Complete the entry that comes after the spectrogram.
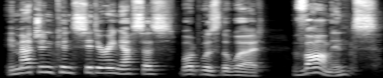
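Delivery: high opening, mock incredulity; amused disbelief without a real laugh; amused alien. A narrator's reading. Alien scoffing at being taken for vermin, lightly amused. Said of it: "He laughed scratchily".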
